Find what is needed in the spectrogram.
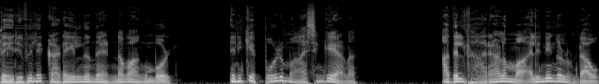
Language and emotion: Malayalam, fearful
